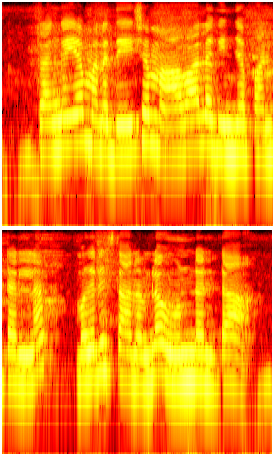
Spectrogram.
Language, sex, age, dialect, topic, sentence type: Telugu, female, 36-40, Telangana, agriculture, statement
